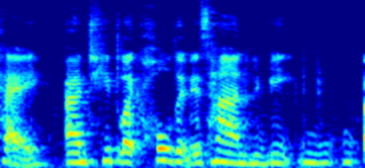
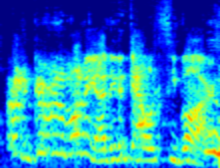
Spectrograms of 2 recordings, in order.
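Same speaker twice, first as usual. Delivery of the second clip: put-on much higher, louder, impatient childish pleading; greedy kid; 7 semitones higher, 6 dB louder, much faster than usual. Young self craving sweets, loud higher childish pleading. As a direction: whine for the money like a sweet-addicted kid.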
